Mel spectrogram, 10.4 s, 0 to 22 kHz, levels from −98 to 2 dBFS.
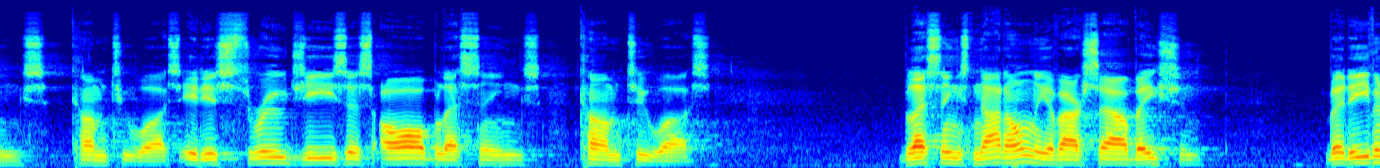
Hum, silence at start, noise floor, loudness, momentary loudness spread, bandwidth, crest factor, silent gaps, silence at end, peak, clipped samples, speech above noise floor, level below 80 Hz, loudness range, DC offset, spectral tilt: none; 0 s; -71 dBFS; -27 LUFS; 17 LU; 16 kHz; 18 dB; none; 0 s; -10 dBFS; under 0.1%; 45 dB; -72 dBFS; 6 LU; under 0.1%; -4 dB/octave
